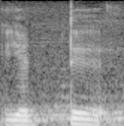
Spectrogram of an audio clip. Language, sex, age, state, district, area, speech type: Tamil, male, 18-30, Tamil Nadu, Ariyalur, rural, read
